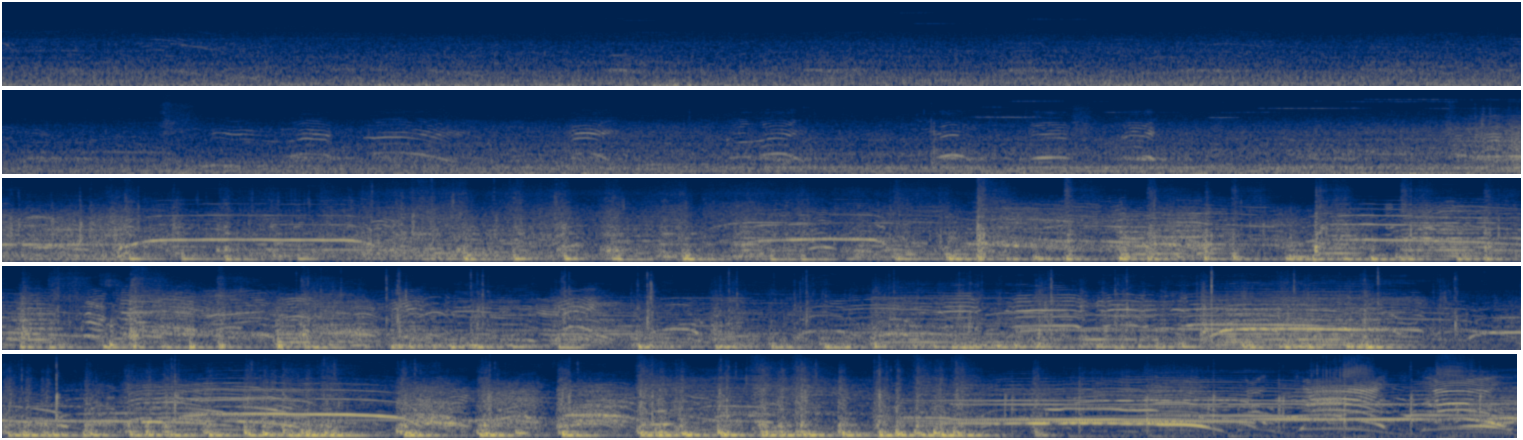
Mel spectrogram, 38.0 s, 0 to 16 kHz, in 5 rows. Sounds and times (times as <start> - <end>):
Hubbub, speech noise, speech babble: 0.0 - 37.9
Screaming: 15.0 - 17.1
Music: 15.8 - 35.7.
